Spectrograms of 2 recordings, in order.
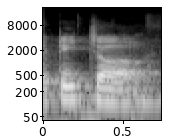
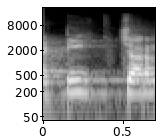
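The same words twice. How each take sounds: First: "टीचर" said as "टीचə", R dropped; no audible R at the end of "टीचर"; barely-there R. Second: "टीचर" with its final R sounded; the over-clear "टीचर", R and all; R pronounced. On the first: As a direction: let "टीचर" end on a loose schwa. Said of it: "पता ही नहीं चलता आर बोला है". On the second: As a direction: close "टीचर" firmly on an R. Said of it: "वहाँ पे टीचर नहीं बोलते". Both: Shown as a demonstration.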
